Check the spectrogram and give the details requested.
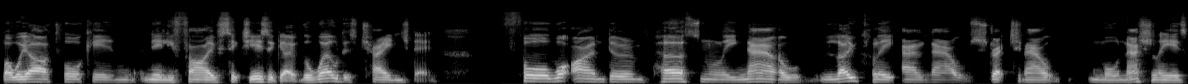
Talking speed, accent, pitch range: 140 wpm, British, 110-130 Hz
